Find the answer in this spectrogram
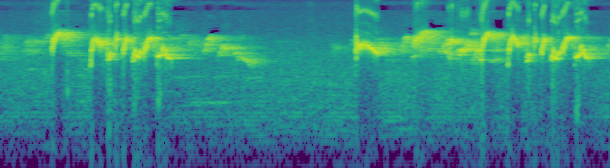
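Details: Red-whiskered bulbul delivering two long, chattering runs of rapid whistled notes that rise and fall, separated by a quiet pause of about a second.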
